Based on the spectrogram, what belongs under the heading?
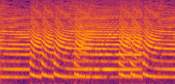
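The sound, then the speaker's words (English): Loud, brassy air horn blasts fire in quick rhythmic bursts, the classic reggaeton DJ effect, each blare dipping in pitch as it repeats. The horns play alone with no talking. “Okay, so this is the part where the reggaeton air horns need to go for my introduction.”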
